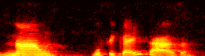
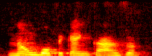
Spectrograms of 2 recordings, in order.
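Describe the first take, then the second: First: There is a pause after não. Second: It runs on without a pause after não.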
